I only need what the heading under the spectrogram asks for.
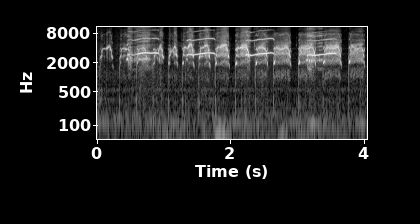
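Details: At a nest in Charlo, Montana, on the evening of 17 August 2018, an Osprey from a nesting pair gives a loud series of shrill, whistled chirps, about one per second, each slightly rising and piercing.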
